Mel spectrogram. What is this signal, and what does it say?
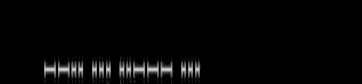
Morse code, heard as a keyed tone, about 34 wpm, 700 Hz. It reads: ZS2S
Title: DXCC-100 Call Signs - 4 Characters - Repeated 2x - 35wpm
